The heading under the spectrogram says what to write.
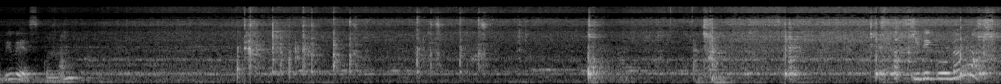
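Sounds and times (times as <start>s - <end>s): food sizzling in hot oil: 0.0s - 10.0s
metal spoon scraping pot: 2.4s - 6.4s.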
